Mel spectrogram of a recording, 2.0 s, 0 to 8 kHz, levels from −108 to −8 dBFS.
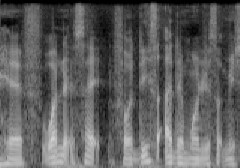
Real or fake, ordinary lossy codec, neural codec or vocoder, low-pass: real; none; none; 7.2 kHz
